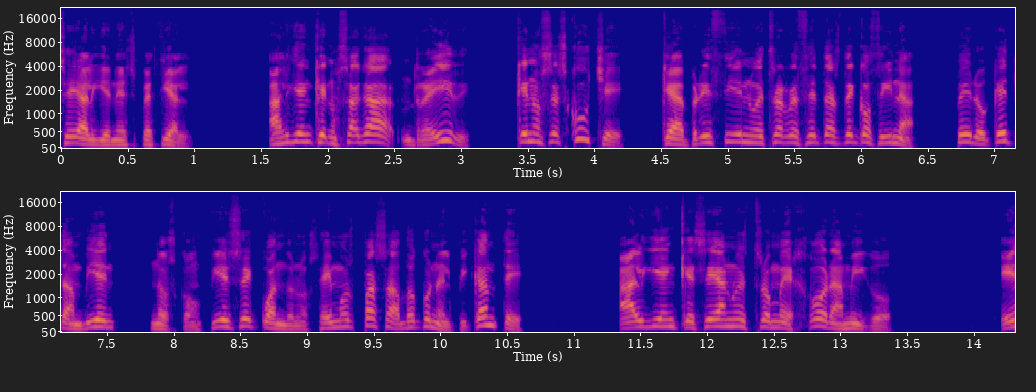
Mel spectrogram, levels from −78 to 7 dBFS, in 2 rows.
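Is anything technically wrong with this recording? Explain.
No, there are no technical faults to hear here.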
